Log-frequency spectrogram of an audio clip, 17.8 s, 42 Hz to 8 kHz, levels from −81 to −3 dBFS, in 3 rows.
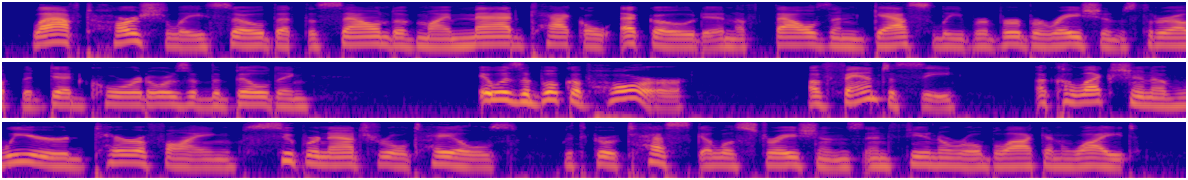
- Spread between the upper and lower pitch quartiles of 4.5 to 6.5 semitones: No, average, 3.2 semitones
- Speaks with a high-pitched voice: No, medium, 145 Hz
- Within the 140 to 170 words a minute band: Yes, average, 155 wpm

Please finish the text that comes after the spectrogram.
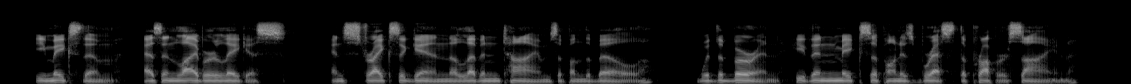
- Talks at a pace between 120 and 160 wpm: Yes, average, 145 wpm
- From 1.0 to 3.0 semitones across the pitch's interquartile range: Yes, narrow, 2.4 semitones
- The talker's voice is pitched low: Yes, very low, 80 Hz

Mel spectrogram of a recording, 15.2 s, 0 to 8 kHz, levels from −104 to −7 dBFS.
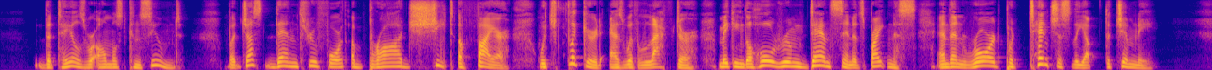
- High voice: No, medium, 150 Hz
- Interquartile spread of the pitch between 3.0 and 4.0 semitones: No, average, 5.2 semitones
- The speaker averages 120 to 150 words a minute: Yes, average, 140 wpm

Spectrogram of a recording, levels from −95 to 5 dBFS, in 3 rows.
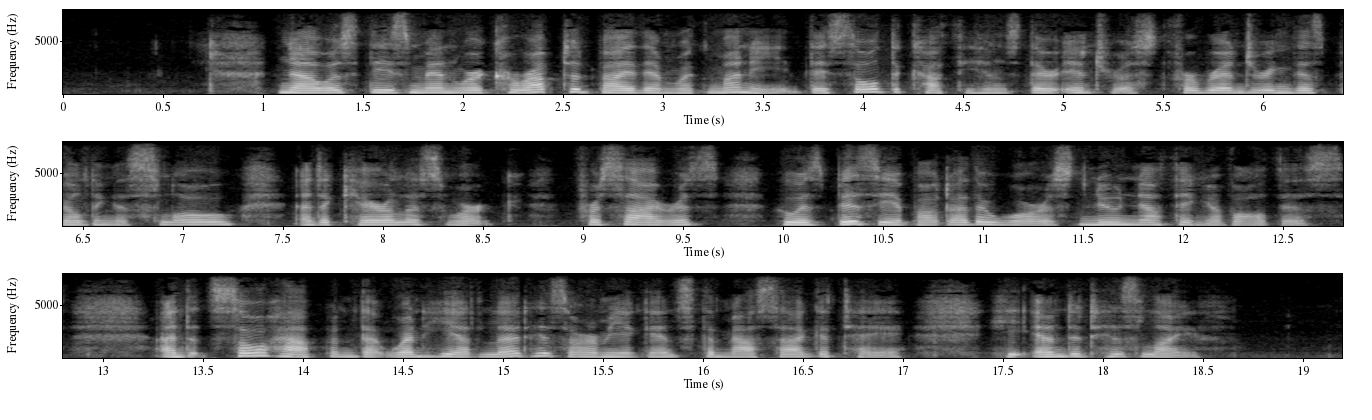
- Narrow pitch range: Yes, narrow, 2.0 semitones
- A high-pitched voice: Yes, high, 195 Hz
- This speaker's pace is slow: No, average, 180 wpm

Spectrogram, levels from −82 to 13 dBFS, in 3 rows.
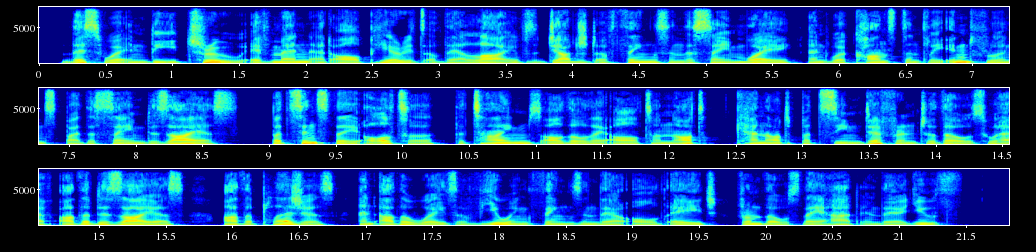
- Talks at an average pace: Yes, average, 180 wpm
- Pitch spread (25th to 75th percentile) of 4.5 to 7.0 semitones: Yes, average, 5.1 semitones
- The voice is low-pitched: Yes, very low, 90 Hz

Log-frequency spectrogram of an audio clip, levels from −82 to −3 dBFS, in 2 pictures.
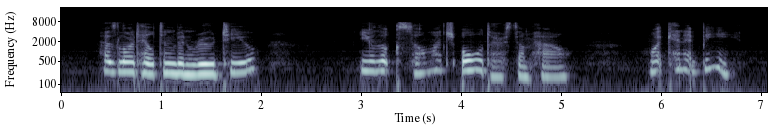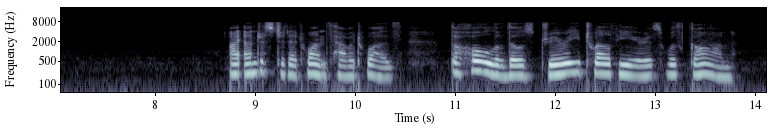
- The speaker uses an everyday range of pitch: Yes, average, 3.9 semitones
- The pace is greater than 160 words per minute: No, average, 140 wpm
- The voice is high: Yes, high, 205 Hz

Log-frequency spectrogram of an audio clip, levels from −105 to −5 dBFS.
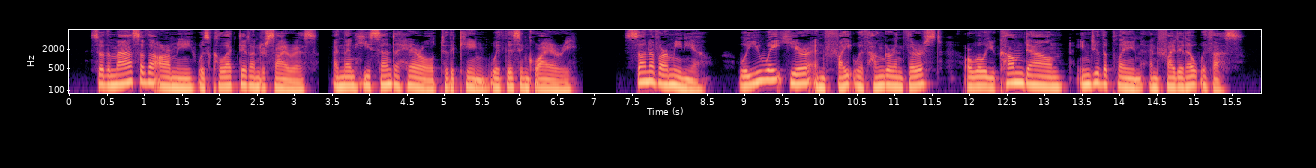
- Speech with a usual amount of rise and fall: Yes, average, 4.1 semitones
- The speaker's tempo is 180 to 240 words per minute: Yes, average, 185 wpm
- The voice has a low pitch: Yes, low, 130 Hz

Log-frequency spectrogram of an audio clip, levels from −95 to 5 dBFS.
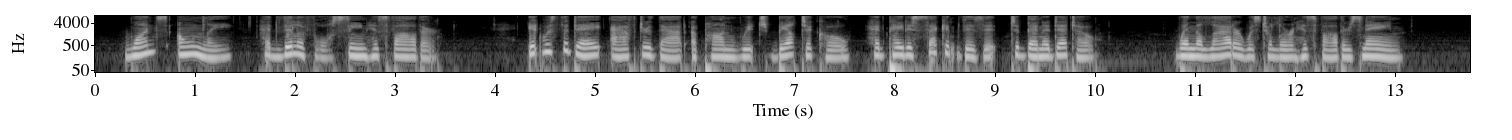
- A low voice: No, medium, 185 Hz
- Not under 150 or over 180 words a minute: No, average, 140 wpm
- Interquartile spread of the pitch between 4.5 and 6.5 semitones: No, average, 3.0 semitones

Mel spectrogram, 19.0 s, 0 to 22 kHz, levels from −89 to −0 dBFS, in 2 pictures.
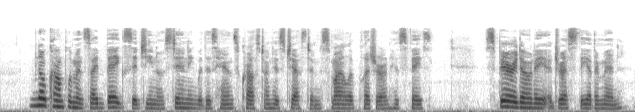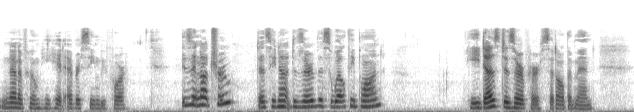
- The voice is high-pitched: No, medium, 155 Hz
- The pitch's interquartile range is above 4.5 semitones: Yes, average, 5.3 semitones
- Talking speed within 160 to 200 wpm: Yes, average, 170 wpm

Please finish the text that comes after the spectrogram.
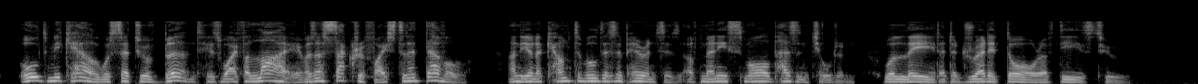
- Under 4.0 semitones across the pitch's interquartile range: No, average, 4.3 semitones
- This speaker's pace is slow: No, average, 170 wpm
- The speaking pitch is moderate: No, low, 125 Hz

